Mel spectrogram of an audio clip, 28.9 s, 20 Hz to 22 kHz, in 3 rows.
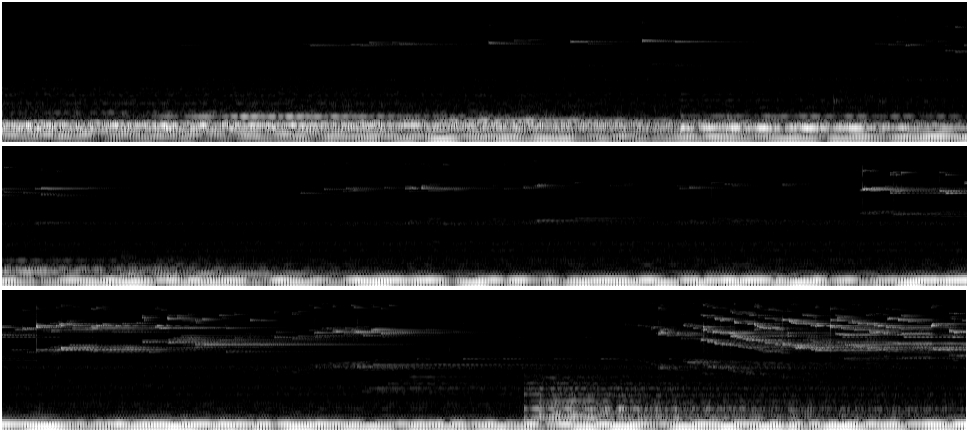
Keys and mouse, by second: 0.2 middle click, 0.4 click, 2.7-3.1 typing, 4.8 click, 6.6-7.0 typing, 9.6 click, 11.4 click, 13.3 click, 13.4 typing, 14.1 click, 16.9-18.1 drag, 18.6-19.8 drag, 21.0-22.9 drag, 23.0 space, 23.2-24.8 drag, 24.8 space, 25.1 click, 25.5 space, 26.5 space, 27.1-28.1 drag.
